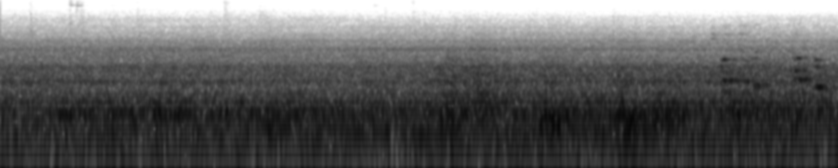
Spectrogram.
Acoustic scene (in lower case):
subway train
